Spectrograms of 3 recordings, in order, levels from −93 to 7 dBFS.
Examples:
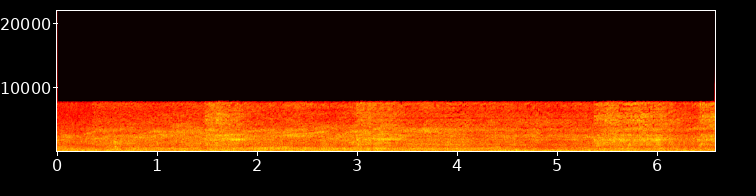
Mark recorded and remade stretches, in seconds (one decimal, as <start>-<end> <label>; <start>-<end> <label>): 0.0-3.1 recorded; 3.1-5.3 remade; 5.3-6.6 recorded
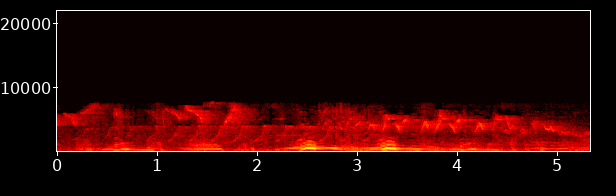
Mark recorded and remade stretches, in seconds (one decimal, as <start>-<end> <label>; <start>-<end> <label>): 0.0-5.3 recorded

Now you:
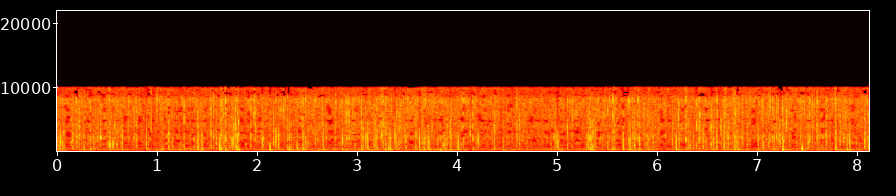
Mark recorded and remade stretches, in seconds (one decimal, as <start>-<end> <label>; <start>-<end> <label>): 0.0-8.1 recorded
